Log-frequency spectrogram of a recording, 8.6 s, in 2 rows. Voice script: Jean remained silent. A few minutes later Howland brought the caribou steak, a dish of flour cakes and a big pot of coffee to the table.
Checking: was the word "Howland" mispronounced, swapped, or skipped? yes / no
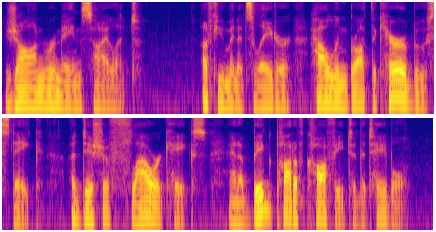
no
